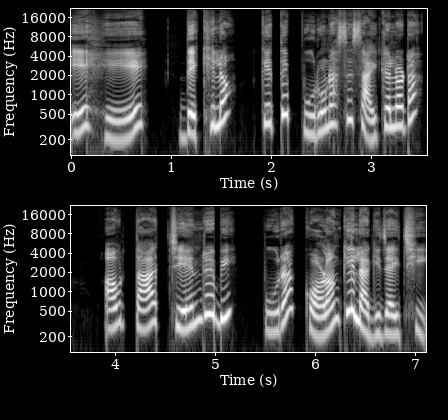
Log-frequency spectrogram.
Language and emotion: Odia, disgusted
